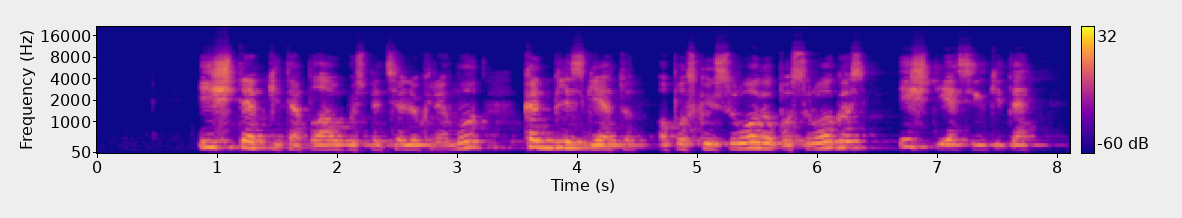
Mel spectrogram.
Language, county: Lithuanian, Vilnius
